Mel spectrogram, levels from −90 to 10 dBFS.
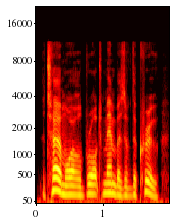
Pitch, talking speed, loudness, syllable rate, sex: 150 Hz, 210 wpm, -18 LUFS, 5.3 syllables/s, male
